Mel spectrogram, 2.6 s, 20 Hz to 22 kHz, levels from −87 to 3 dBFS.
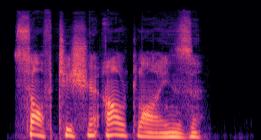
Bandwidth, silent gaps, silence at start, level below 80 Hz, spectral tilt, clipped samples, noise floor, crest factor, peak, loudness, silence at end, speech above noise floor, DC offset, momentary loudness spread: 16 kHz; none; 0.15 s; -52 dBFS; -5 dB/octave; under 0.1%; -68 dBFS; 16 dB; 0 dBFS; -16 LUFS; 0.6 s; 52 dB; under 0.1%; 3 LU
